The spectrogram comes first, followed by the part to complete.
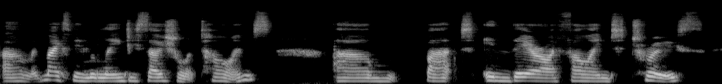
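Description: In an Australian accent, a woman speaks very slowly with a very deep, low pitch and a flat, monotone delivery over a quiet background. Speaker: meditation teacher and energy healer. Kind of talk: casual interview.

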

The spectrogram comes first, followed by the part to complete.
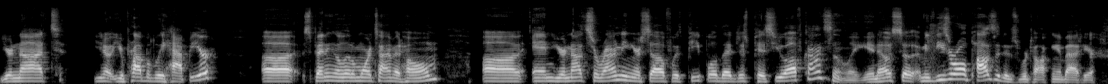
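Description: Lively intonation in an American accent at a fairly quick pace, on a very clean recording with a silent background. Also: man, fairly high pitch for a man. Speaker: Freemason panelist. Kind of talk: casual roundtable discussion. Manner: loud, jokey.

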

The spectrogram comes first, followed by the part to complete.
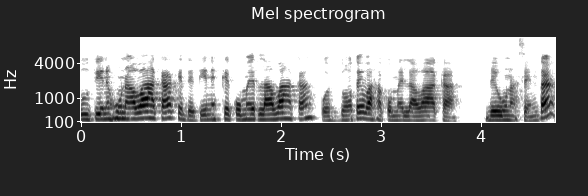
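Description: A woman speaks at a medium pitch with a Cuban accent. Her pace is moderate and her pitch varies in an ordinary way. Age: 50s. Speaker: leadership coach. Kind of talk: interview conversation.

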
